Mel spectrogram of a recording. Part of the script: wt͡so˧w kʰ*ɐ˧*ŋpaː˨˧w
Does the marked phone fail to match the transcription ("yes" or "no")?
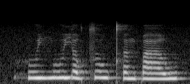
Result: yes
